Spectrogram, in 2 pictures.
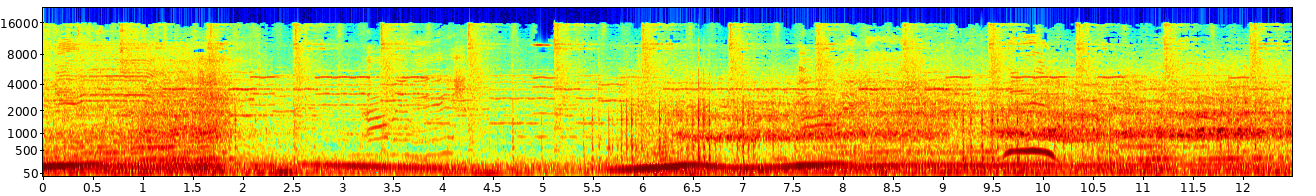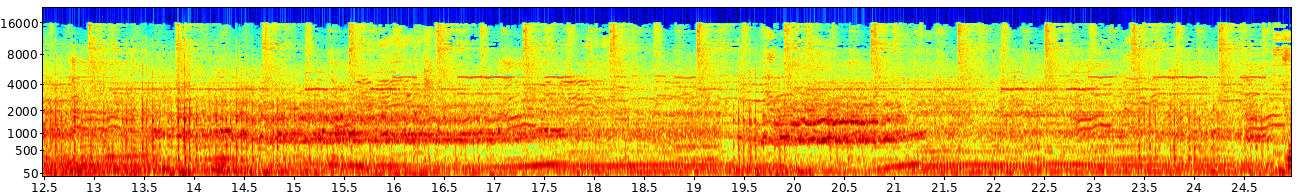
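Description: A Dodge car's engine heard from inside the cabin, revving up and down over and over as it is driven hard. Tires squeal through the middle of the stretch and again briefly near the end.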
